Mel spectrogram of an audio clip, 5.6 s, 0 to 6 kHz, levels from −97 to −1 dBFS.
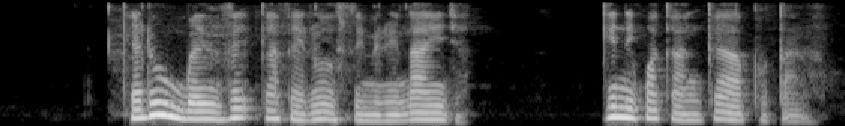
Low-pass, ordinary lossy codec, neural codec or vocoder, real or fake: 5.4 kHz; none; none; real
